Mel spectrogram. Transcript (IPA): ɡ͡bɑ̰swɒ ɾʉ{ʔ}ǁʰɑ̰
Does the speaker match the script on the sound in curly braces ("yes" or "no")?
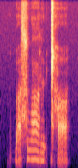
yes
